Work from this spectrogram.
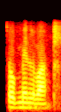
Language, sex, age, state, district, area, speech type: Odia, male, 18-30, Odisha, Nuapada, urban, conversation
